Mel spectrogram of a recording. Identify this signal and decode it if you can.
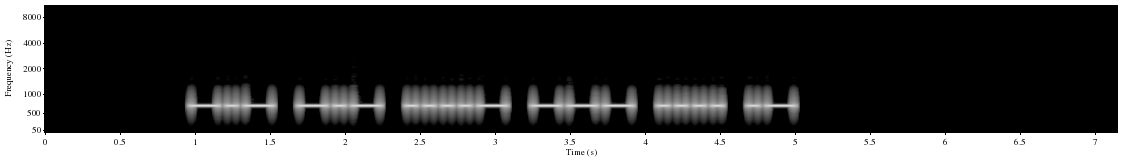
Morse code, heard as a keyed tone, about 20 wpm, 700 Hz. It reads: KK4OHA
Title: USA Call Signs - 6 Characters - Repeated 3x - 20wpm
